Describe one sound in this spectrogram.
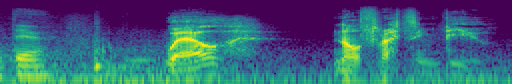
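A man answers calmly over a radio.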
